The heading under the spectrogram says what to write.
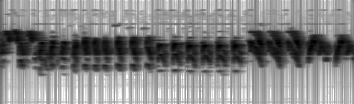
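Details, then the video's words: Plumbeous seedeater giving its song in a clean recording: a lively, rapid chatter of closely packed notes that ends in a set of high, sweeping slurred phrases. "Canto da patativa"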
